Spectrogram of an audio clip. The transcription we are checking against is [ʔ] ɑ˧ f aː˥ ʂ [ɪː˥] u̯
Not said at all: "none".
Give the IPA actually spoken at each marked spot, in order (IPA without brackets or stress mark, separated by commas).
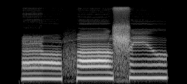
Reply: ʕ, ɪː˥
